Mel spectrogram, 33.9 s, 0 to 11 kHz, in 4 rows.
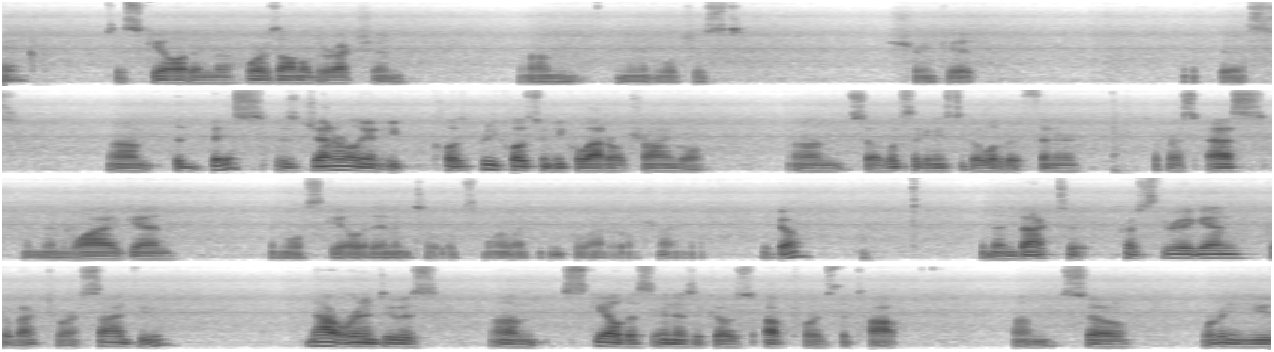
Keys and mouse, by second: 7.6 middle click, 9.5 middle click, 15.8 s, 21.7 middle click, 23.5 middle click, 23.8 KP_3, 27.3-28.3 middle drag, 32.7 a.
